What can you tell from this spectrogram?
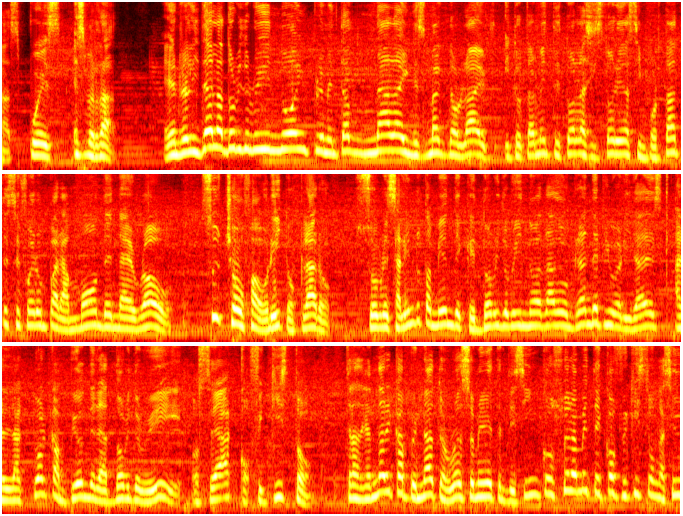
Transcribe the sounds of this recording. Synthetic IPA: spwe̞sezβe̞ɾðað | e̞nrealiðaðlaðoβiðuino̞aimple̞ment̪aðonaðaeŋezmakd̪awlajfit̪o̞t̪almẽ̞nt̪e̞t̪o̞ðazlas̬ist̪o̞ɾjasimpo̞ɾt̪ant̪e̞sːe̞fwe̞ɾo̞mpaɾamo̞nd̪enajrow | sut͡ʃowfaβo̞ɾit̪o̞klaɾo̞ | so̞β̞ɾe̞salje̞nd̪o̞t̪ambje̞nd̪eked̪oβiðuβino̞aðaðo̞ɣɾand̪espɾiβaɾiðaðe̞salak̚t̪walkampjo̞nd̪e̞lad̪oβid̪uio̞se̞akofikist̪oŋ | t̪ɾazɣanaɾelkampeonat̪oenrwesemenet̪ɾent̪ajsiŋko̞so̞lament̪eko̞fikist̪oŋasið

